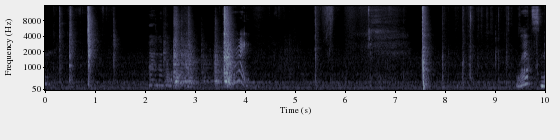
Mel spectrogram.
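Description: Scattered clicks and knocks of plastic craft supplies being handled and set down on a craft mat, two of them sharp and loud, about a second in and near the end, with a short sliding rustle between them.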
